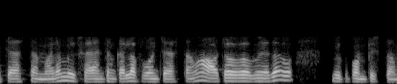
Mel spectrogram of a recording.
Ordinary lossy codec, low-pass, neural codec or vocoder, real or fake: none; 3.6 kHz; none; real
